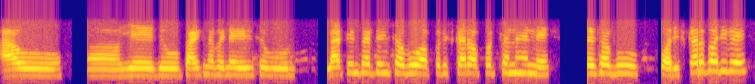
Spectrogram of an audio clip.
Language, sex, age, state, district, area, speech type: Odia, female, 45-60, Odisha, Angul, rural, conversation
